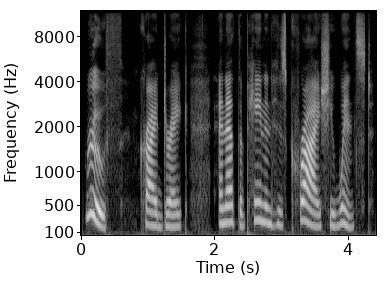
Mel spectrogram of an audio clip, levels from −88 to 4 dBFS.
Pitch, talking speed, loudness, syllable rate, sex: 220 Hz, 165 wpm, -19 LUFS, 3.9 syllables/s, female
